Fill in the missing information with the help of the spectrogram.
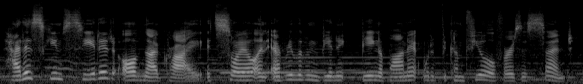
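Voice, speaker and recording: A woman's voice: medium pitch, a little fast, music in the background, natural voice. A woman voicing a solemn, ancient guardian woman from a fantasy game, telling of old tragedy in formal, grave words. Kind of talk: fantasy game dialogue read aloud.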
